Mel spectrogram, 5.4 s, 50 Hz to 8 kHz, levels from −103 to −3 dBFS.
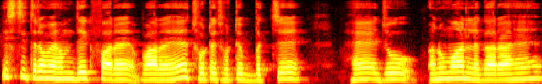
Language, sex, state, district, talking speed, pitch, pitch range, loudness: Hindi, male, Chandigarh, Chandigarh, 210 wpm, 175 Hz, 165-185 Hz, -17 LUFS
